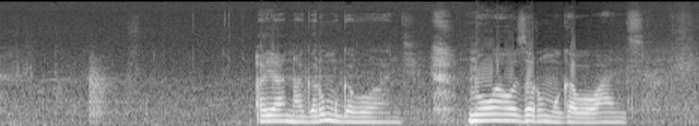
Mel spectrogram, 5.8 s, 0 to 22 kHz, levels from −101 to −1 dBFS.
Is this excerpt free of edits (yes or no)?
yes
